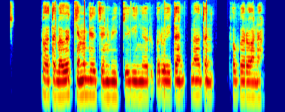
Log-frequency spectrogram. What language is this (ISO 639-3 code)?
kln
